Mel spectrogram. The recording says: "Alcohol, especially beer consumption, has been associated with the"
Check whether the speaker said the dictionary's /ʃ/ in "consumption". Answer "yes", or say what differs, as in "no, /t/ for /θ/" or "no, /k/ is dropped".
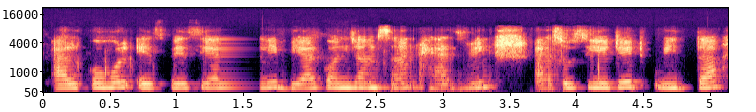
no, /s/ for /ʃ/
